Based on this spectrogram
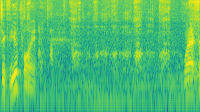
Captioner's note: dog grunting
